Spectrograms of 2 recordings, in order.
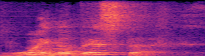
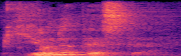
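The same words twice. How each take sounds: First: It is pronounced with Spanish vowels. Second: It is pronounced with an anglicized local sound. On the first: This is how the name is said elsewhere. "I can speak Spanish" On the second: This is how the name is said in Virginia. "Here it's Buena Vista"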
